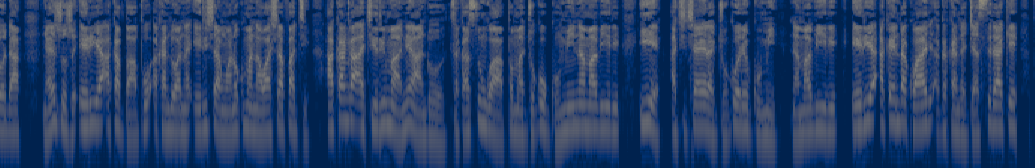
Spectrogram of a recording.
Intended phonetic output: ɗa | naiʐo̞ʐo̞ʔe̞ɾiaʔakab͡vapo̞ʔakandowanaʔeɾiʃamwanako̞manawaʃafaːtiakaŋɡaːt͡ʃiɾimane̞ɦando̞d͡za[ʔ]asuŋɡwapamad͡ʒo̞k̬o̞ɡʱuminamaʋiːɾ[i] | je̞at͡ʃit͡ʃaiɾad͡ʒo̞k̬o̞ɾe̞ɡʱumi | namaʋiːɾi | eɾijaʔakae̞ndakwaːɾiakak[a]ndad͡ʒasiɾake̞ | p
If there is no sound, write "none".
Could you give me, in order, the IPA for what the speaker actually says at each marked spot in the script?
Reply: k, iː, a

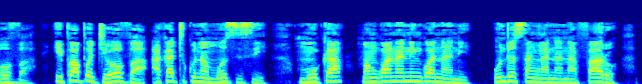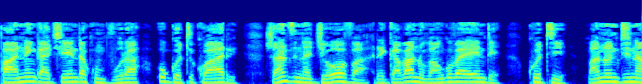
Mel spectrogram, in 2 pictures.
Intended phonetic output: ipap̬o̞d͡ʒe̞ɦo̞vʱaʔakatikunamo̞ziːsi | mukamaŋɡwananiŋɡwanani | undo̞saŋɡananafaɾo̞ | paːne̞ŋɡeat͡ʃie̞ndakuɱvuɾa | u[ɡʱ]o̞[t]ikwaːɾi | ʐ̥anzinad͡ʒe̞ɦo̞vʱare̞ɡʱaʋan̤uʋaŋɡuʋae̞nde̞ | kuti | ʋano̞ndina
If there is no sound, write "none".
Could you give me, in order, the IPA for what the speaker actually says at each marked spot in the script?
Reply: ɡʱ, t

